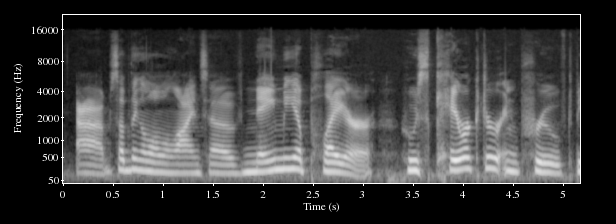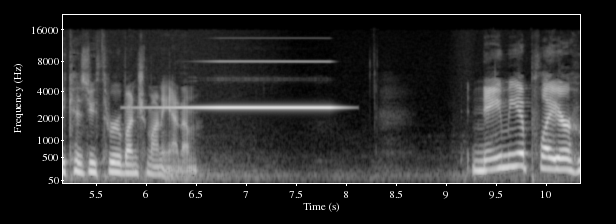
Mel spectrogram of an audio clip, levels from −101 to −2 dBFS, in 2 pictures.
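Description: From 5.74 s to 8.12 s, just after "improved because you threw", loudspeaker feedback squeal sets in: the microphone re-amplifies its own loudspeaker, and a 2.6 kHz tone swells over roughly a second to about 5 dB above the speech. Unlike a steady interfering whistle, it grows by itself.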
